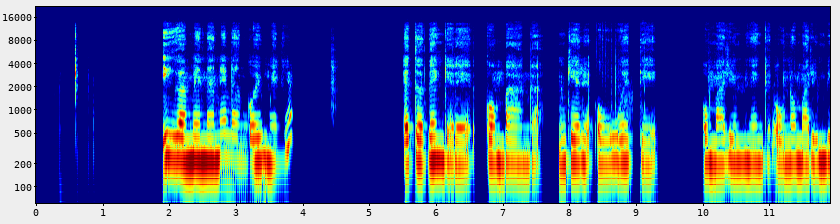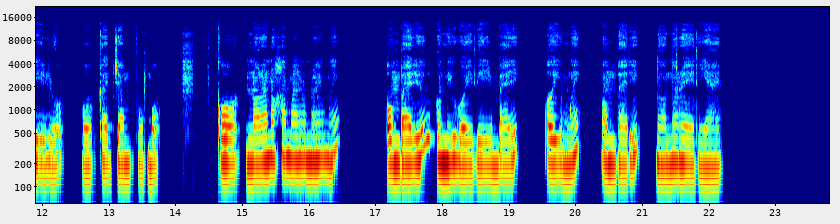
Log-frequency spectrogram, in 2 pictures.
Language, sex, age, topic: Oshiwambo, female, 18-24, finance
